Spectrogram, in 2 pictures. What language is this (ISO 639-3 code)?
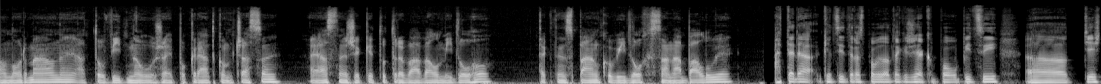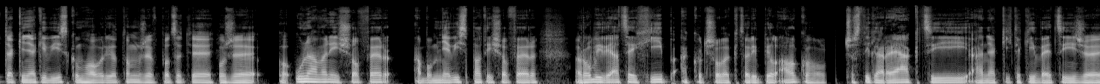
slk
